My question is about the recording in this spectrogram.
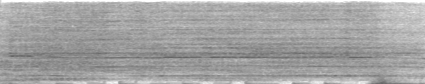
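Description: Band saw cutting through a plastic electrical outlet box, a steady hiss that stops abruptly near the end as the cut finishes.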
